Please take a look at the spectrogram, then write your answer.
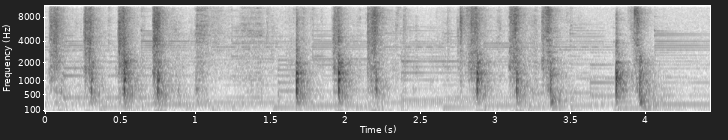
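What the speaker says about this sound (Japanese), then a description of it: "長ネギを適当にみじん切りにします。" A freshly sharpened kitchen knife finely chopping Japanese long green onion (naga negi) on a cutting board, a quick run of sharp, regular knocks close up, over soft background music and with no talk.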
